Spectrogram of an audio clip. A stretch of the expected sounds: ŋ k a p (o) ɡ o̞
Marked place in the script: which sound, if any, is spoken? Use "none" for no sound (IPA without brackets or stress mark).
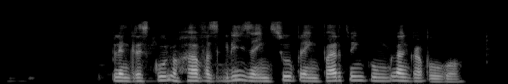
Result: u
